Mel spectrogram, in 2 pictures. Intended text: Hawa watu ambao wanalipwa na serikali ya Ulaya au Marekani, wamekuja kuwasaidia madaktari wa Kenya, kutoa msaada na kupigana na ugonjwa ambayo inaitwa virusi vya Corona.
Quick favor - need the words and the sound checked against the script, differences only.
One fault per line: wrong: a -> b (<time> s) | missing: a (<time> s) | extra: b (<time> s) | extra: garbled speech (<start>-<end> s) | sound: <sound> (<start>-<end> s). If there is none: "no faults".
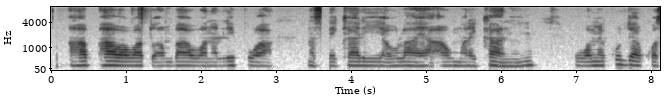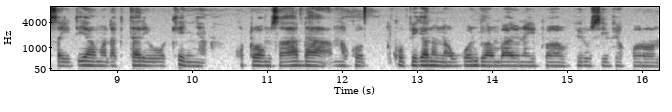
sound: dropout (3.6-3.7 s)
